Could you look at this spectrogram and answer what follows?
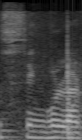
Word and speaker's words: singular: And third, person singular present. Singular. Singular. It's got a Y, like university.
